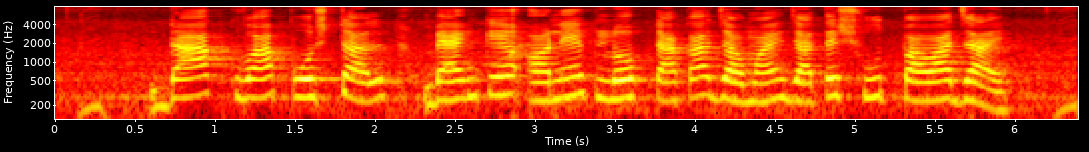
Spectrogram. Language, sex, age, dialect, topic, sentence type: Bengali, female, 25-30, Standard Colloquial, banking, statement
